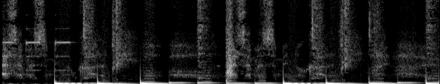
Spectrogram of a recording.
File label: punjabi whispa sms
